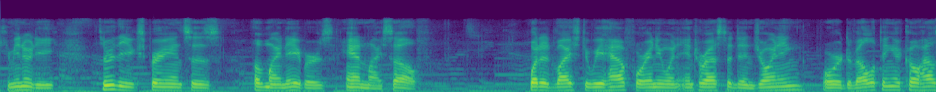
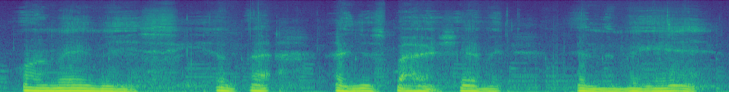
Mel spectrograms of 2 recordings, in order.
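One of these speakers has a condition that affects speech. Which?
The second: Parkinson's disease.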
